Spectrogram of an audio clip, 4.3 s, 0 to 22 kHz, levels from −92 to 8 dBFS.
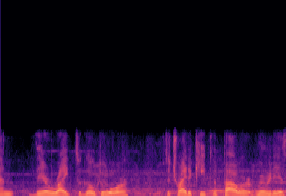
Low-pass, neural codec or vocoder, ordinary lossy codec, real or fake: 7.2 kHz; none; Opus, 24 kbps; real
